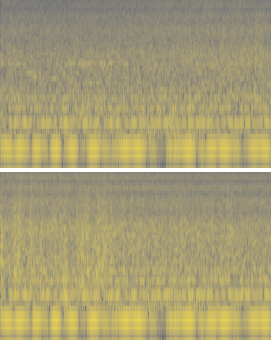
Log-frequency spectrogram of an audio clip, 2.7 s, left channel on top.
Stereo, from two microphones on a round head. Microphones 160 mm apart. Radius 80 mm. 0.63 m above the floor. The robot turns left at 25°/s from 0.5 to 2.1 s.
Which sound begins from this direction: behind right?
A drone, at 0.0 s.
